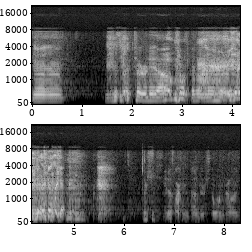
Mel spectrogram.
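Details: Speaker with Tourette syndrome talking; frequent censored interjections likely represent vocal tics; vocal tics (Tourette syndrome).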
